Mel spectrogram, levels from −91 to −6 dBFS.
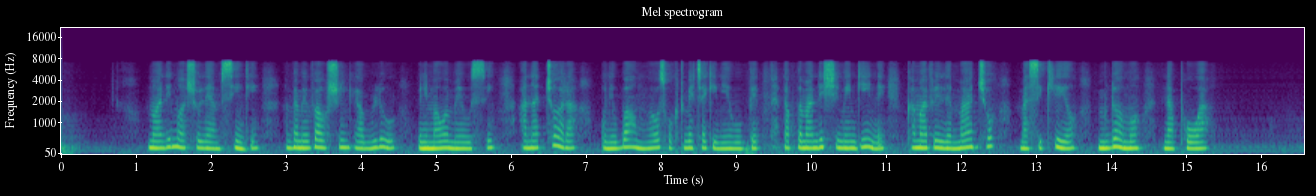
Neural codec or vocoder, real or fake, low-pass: codec, 16 kHz, 0.3 kbps, FocalCodec; fake; 7.2 kHz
